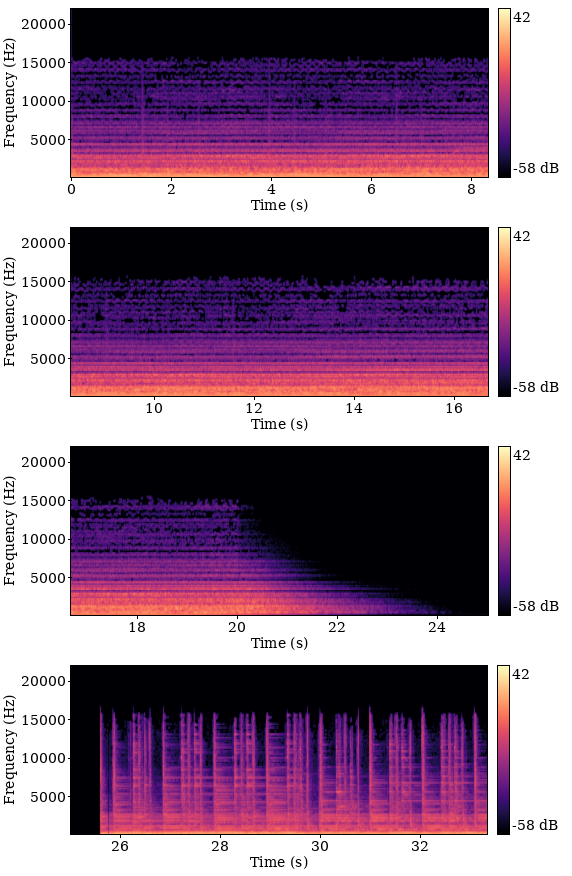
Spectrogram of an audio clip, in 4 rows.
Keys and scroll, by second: 2.4 ctrl+=, 20.7 ctrl+z, 32.2 ctrl+-.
